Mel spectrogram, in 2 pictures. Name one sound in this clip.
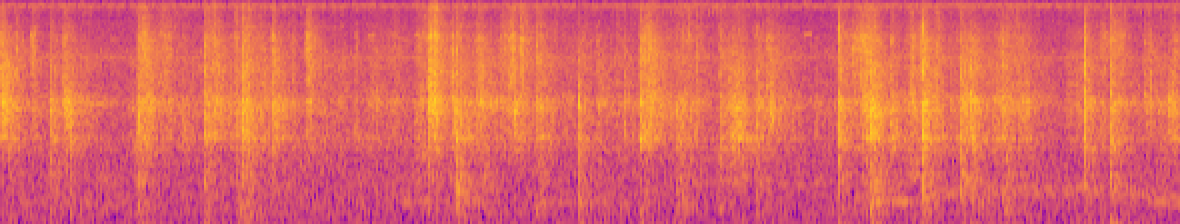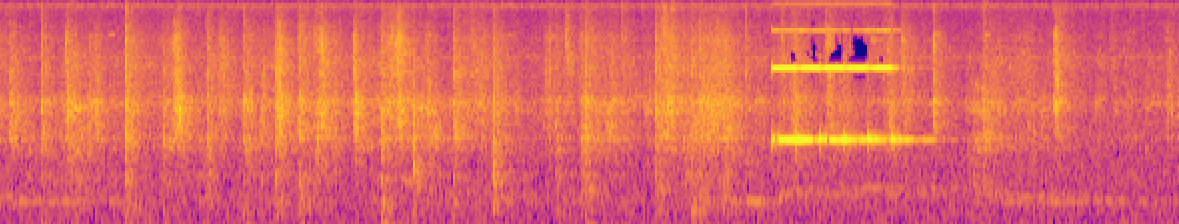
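Boxing gloves thud against punch mitts in quick bursts.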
